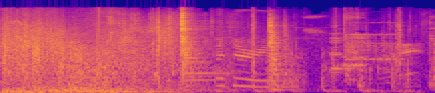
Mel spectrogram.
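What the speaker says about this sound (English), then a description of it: "Grenade out!" A grenade goes off in the battle-royale shooter Call of Duty Warzone, a loud low boom at the start that rumbles and fades over about a second, followed by scattered gunfire and mechanical game sounds.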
